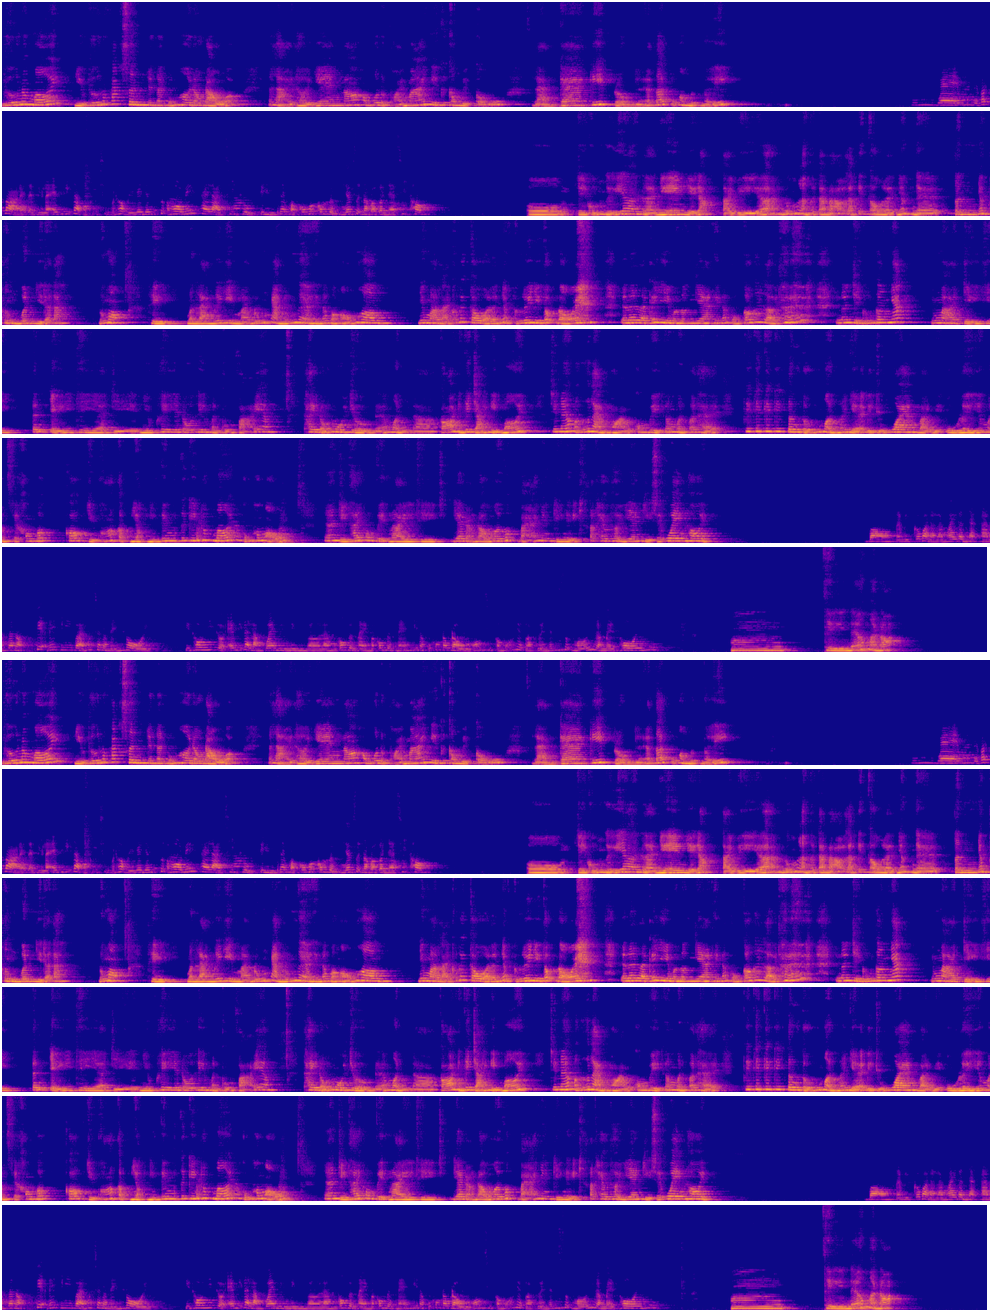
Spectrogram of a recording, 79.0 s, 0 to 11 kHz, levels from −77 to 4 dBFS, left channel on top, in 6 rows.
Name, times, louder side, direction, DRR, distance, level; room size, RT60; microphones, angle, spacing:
voice 1, 0.0-3.2 3.6-9.7 20.2-27.3 27.6-31.6 31.9-38.5 38.7-43.2 43.6-46.6 46.8-56.6 57.0-62.2 75.6-76.4 76.8-77.7, right 2 dB, 30° right, 0.5 m, -21 dB
voice 2, 12.1-18.9 36.2-36.8 64.2-67.9 68.3-74.7, right 2 dB, 15° right, 1.0 m, -35 dB
30.0 x 12.0 x 2.3 m
head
